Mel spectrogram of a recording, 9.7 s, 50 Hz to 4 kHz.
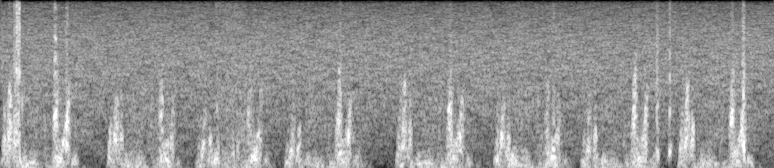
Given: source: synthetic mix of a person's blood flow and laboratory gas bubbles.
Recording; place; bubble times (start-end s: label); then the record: Doppler ultrasound of blood flow; precordium
0.13-0.31 s: bubbles
2.67-3.08 s: bubbles
8.18-8.26 s: bubbles
8.32-8.42 s: bubbles
From the record:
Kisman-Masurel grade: 122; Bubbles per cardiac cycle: 1 to 2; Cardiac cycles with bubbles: 10 to 50%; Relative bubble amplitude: moderate (0.250 to 0.450); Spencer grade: 2 (many but less than half of the cardiac periods contain bubble signals, singularly or in groups); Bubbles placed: only in the low amplitude regions of the cardiac cycle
